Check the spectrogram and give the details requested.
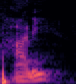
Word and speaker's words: Janie: My name is pronounced honey.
